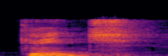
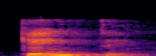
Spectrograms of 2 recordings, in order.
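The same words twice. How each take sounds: First: The final vowel is pronounced like 'ee'. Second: The final vowel is pronounced like 'e'. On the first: "substituir o som do é pelo i" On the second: "ao invés de falarmos"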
